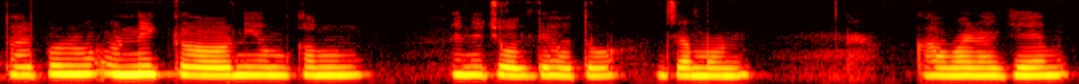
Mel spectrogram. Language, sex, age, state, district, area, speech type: Bengali, female, 18-30, West Bengal, Uttar Dinajpur, urban, spontaneous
